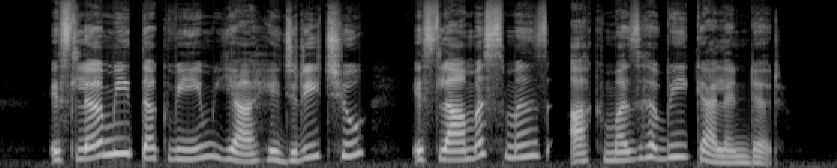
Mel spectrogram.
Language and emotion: Kashmiri, neutral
